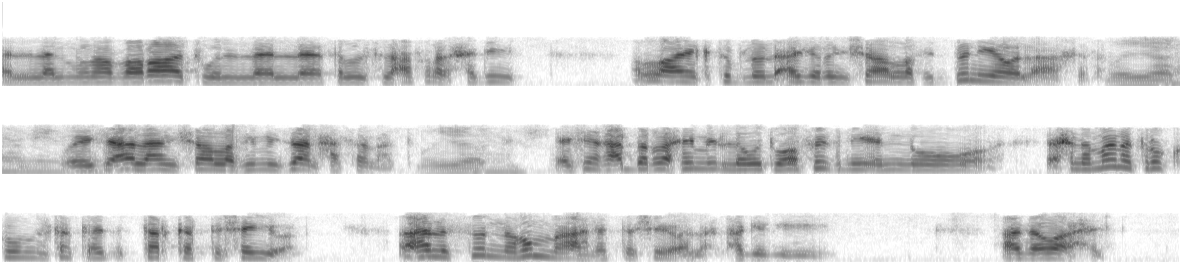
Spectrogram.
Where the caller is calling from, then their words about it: Saudi Arabia; وكلنا نحبك هنا في السعودية.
